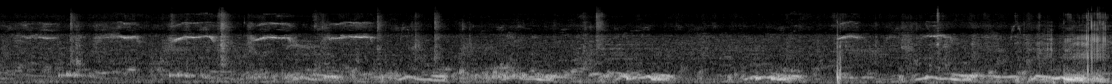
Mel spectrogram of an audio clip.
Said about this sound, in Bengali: এখানে এক পেয়ার কবুতর আছে, দেখেন ক্রিমবার বিউটি, তার বাচ্চারা খাওয়াইতেছে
